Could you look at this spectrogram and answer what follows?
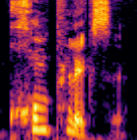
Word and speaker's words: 콤플렉스: 그래서 오로 발음 나는 것 중 우리 학생분들이 좀 헷갈려하는 콤플렉스. 쌤 컴플렉스 아닌가요? 열등감 같은 거 아닙니다. 원래 오 발음이에요. 콤플렉스여야 됩니다.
